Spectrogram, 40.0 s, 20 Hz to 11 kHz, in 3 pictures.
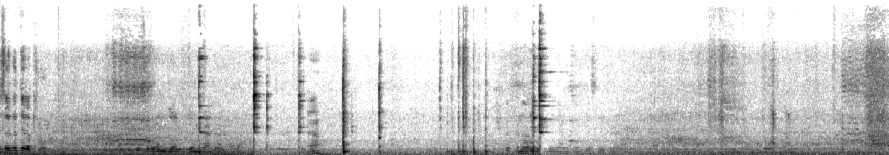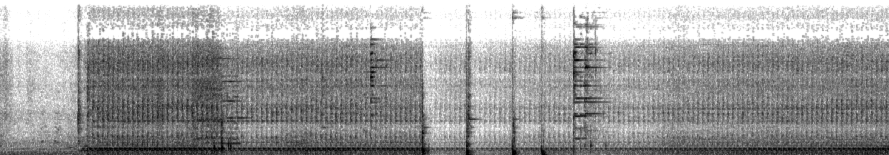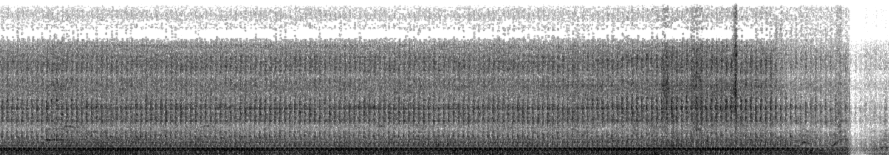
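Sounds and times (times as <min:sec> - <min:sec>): air compressor humming: 0:14.5 - 0:39.7
sharp metallic knocks: 0:18.9 - 0:22.6.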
